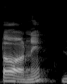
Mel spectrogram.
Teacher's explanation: ટ અને ડ છે એ અલ્પપ્રાણ ધ્વનિ છે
